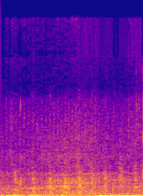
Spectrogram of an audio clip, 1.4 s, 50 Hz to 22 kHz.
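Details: 2013 Kia Sportage AWD Prestige, 120–125k km, began knocking around 100k km and knocks both cold and hot, a bit quieter hot. Revved briefly, a deep heavy knock under the roar rises with throttle. Confirmed piston slap from scored cylinders.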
